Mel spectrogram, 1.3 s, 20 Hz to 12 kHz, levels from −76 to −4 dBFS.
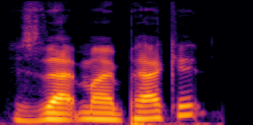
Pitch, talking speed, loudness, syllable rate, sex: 135 Hz, 190 wpm, -17 LUFS, 5.2 syllables/s, male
